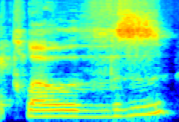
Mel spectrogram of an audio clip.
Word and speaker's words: clothes: speakers don't always say clothes so it's a voiced th voice th sound and a z sound um this o does say o so chloe clothes uh what you want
